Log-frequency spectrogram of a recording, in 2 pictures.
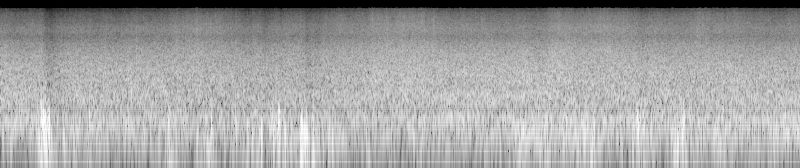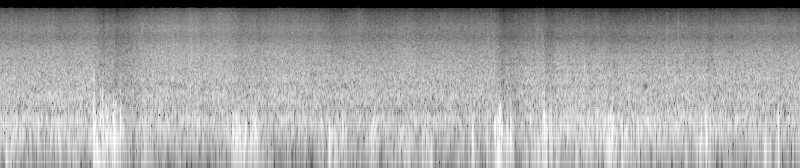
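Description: Rough sea surf breaking and rushing against a rocky shore in a steady roar. Gusty wind buffets the microphone with occasional low thumps.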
